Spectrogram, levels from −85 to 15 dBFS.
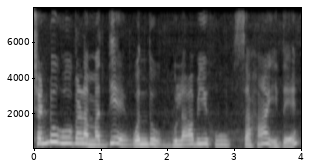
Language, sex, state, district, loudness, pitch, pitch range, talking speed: Kannada, female, Karnataka, Bangalore, -16 LUFS, 270 Hz, 245-300 Hz, 120 wpm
